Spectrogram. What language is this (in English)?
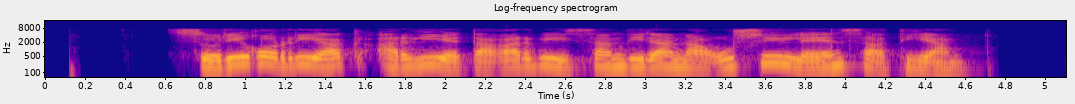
Basque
